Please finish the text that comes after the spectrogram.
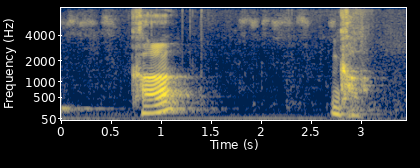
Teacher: उच्चारण करने में जो श्वास बल है ना वो थोड़ा ज्यादा लगता है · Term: महाप्राण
